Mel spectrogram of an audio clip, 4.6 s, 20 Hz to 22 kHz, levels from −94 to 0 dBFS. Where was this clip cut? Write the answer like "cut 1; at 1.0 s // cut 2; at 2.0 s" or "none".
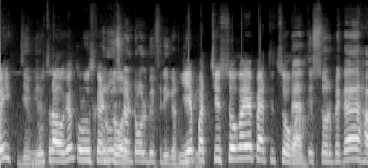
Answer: none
